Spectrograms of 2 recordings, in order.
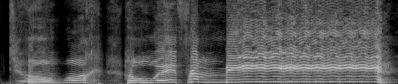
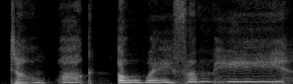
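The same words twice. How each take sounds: First: It bursts out loudly on the word me. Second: It is said softly, pleading.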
